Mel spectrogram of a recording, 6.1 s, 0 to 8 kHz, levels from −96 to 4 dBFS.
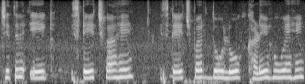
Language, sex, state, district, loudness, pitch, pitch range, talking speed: Hindi, male, Madhya Pradesh, Bhopal, -13 LUFS, 245 Hz, 230-250 Hz, 120 wpm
